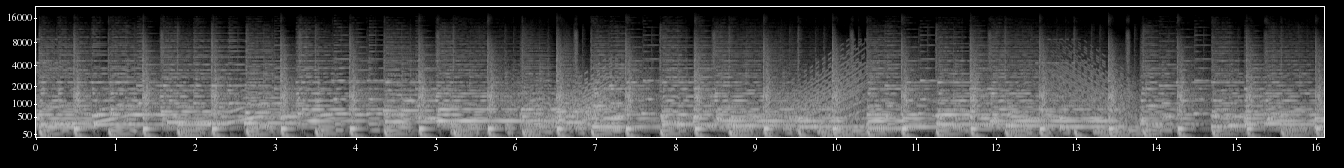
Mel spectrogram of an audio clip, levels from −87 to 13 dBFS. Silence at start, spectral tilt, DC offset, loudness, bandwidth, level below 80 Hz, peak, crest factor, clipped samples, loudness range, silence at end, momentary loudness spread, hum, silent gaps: 0 s; -5.5 dB/octave; under 0.1%; -19 LUFS; 13 kHz; -38 dBFS; -2 dBFS; 16 dB; under 0.1%; 2 LU; 0 s; 4 LU; none; none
